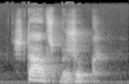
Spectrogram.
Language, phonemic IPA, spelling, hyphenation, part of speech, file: Dutch, /ˈstaːts.bəˌzuk/, staatsbezoek, staats‧be‧zoek, noun, Nl-staatsbezoek.ogg
- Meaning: a state visit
